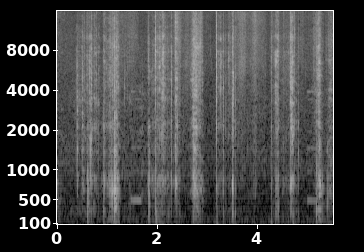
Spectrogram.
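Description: Shovel blade digging into soil: a quick, irregular series of scrapes and sharp chopping strikes.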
